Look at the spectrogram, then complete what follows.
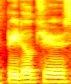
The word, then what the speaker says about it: Beetlejuice: like the Orion constellation the reason it's pronounced and marketed as beetle juu is because I mean basically that one it's funny and two it's marketing like if the if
